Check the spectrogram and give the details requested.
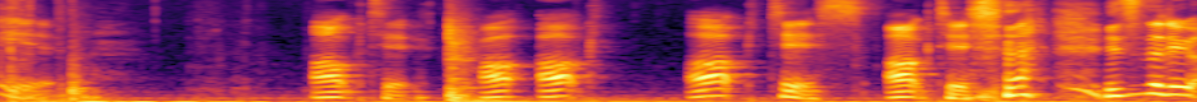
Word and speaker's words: Arctis: the 800 right now this is the new Arctic Arc how do you say it Arctic AR arctis arctis this is the new arctis it is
